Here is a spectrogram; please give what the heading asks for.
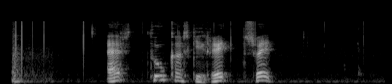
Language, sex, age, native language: Icelandic, male, 40-49, Icelandic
